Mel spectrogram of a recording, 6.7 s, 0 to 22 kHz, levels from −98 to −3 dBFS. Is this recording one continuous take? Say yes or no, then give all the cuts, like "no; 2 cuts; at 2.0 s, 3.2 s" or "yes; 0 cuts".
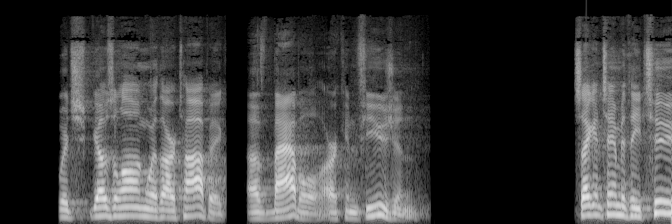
no; 1 cut; at 2.3 s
